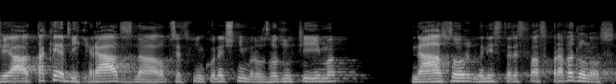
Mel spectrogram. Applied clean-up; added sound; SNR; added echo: neural mask model Resemble Enhance denoiser.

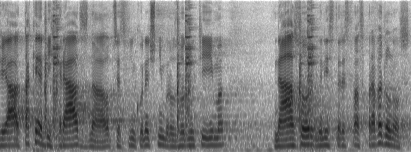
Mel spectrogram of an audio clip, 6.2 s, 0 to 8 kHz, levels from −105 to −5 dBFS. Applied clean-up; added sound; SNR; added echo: none; Chink, clink; 10 dB; none.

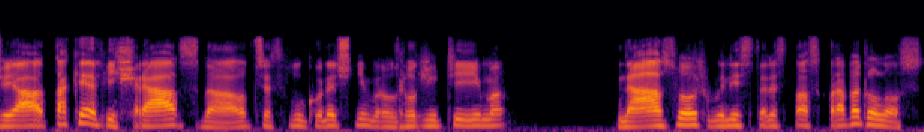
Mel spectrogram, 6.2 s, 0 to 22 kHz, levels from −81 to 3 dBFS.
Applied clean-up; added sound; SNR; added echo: neural diffusion model UNIVERSE++.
